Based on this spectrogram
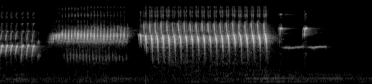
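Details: Canary song of the rolling type used to prompt other canaries to sing: a lower pulsed trill, a buzzy high trill, a long fast pulsed roll, then two short thin notes.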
